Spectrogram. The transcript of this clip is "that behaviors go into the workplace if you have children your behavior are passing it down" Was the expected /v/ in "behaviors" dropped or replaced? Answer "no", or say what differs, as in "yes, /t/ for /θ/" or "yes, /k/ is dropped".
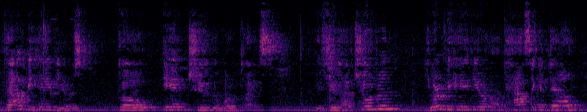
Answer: no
